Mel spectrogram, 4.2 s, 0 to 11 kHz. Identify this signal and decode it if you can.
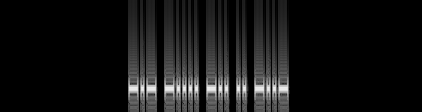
Morse code, heard as a keyed tone, about 40 wpm, 700 Hz. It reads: K6DIX
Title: USA Call Signs - 5 Characters - 40wpm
